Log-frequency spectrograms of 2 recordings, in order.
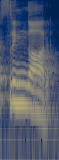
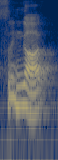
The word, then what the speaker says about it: श्रृंगार: श्रृंगार कहीं ना कहीं री का प्रोनाउंसिएशन हो रहा है, री का उच्चारण हो रहा है, और री का उच्चारण हो रहा है मतलब ये जो है, जो सी जैसी जो मात्रा होती है नीचे, उसे पढ़ते हैं री।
